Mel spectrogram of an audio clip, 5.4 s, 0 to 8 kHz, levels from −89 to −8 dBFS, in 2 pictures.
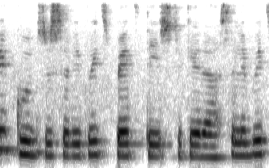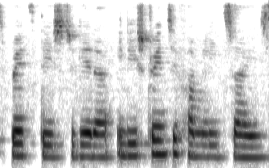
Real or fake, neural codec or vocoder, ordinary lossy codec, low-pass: real; none; none; 7.2 kHz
